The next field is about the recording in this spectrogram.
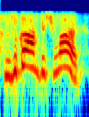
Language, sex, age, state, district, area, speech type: Kashmiri, female, 30-45, Jammu and Kashmir, Budgam, rural, conversation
